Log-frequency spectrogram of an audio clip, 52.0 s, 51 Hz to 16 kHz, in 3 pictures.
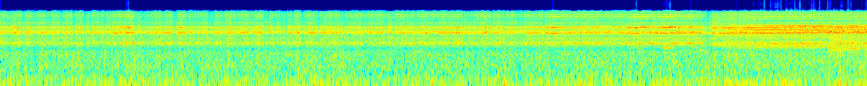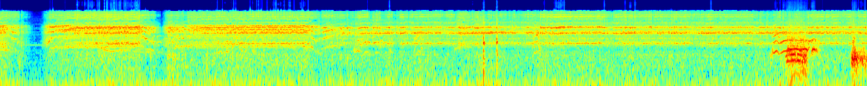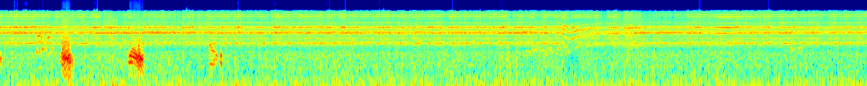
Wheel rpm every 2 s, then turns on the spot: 230, 230, 240, 240, 240, 230, 230, 220, 200, 120, 150, 210, 210, 230, 230, 230, 230, 230, 230, 230, 240, 230, 230, 200, 230, 230.
none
